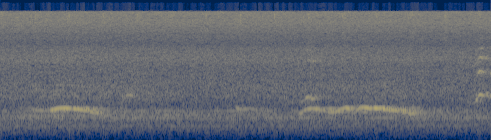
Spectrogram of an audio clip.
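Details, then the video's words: Two tawny owls calling together: a brief hollow hoot, then a long, drawn-out wavering hoo, with a few short higher notes, over a steady soft hiss. "So what you heard there is actually two owls."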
